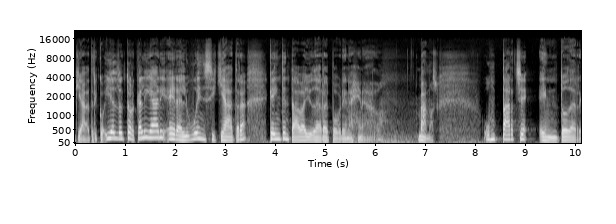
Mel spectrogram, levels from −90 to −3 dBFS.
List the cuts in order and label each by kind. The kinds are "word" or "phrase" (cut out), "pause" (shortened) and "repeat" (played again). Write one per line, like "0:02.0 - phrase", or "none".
none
